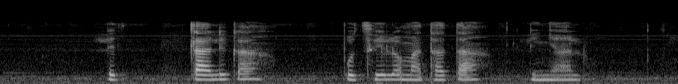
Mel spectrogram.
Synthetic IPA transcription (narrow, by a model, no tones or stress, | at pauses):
lɪ | t͡ɬʼalɪkʼa | bʊt͡sʰɪlɔmatʰatʼa | lɪɲaːlɔ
